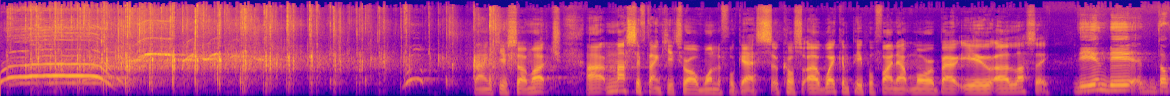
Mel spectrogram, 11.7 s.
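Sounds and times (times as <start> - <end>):
crowd cheering: 0.0 - 4.6
rapid clapping: 0.2 - 5.1
speech: 4.8 - 11.6.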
